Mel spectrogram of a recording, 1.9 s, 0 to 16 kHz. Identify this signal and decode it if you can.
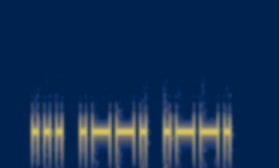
Morse code, heard as a keyed tone, about 30 wpm, 700 Hz. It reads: SPP
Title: USA Call Sign Postfixes - 3 Letters 30wpm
